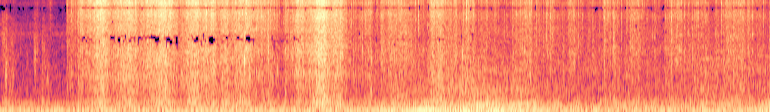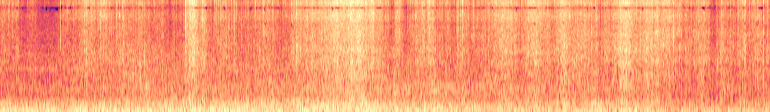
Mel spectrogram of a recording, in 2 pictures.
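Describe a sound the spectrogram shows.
Dry plant stems rustle and snap.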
